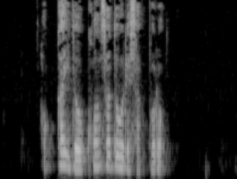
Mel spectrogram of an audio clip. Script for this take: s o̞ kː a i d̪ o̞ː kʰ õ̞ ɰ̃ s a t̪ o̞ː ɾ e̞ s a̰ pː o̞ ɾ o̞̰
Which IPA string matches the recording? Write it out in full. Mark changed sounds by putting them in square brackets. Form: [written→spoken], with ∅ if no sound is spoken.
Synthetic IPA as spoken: [s→h] o̞ kː a i d̪ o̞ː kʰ õ̞ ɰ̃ s a [t̪→d̪] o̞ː ɾ e̞ s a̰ pː o̞ ɾ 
